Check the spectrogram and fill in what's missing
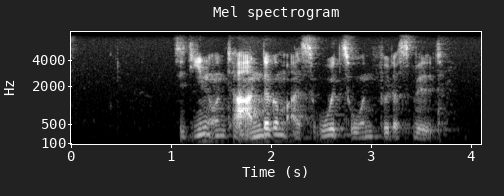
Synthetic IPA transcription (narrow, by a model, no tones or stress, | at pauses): z̥iːdiːnənʊntʰɐʔa̰ndəʁ̞əma̰lsʁuːət͡soːnəfyːɐdasv̥ɪlt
